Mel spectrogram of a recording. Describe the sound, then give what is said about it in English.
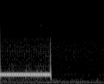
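A steady telephone tone sounds while a call to a pharmacy is dialed. One clear, level pitch holds for about half a second and then cuts off, leaving a low faint hum. “Are we rolling here? We've got the... Are we dialing? There we go.”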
